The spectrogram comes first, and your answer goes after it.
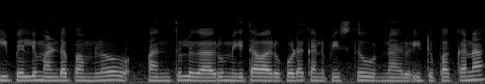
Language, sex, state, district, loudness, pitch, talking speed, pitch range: Telugu, female, Andhra Pradesh, Guntur, -32 LUFS, 180 Hz, 150 wpm, 175-185 Hz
